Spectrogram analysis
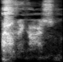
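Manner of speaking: breathless whispered gasp. Real, not acted. Whispering to herself at the song. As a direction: whisper it in awe.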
